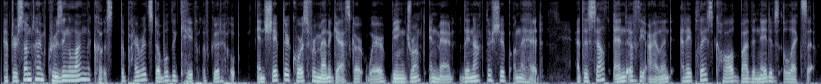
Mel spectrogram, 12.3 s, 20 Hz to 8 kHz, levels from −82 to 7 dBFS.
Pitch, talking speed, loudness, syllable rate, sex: 135 Hz, 235 wpm, -18 LUFS, 6.3 syllables/s, male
